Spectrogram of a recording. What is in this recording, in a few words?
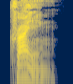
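"crying", English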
